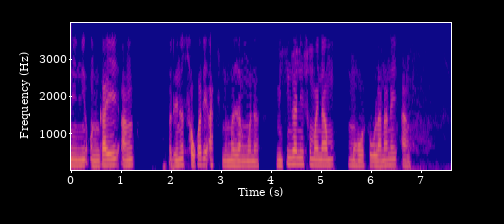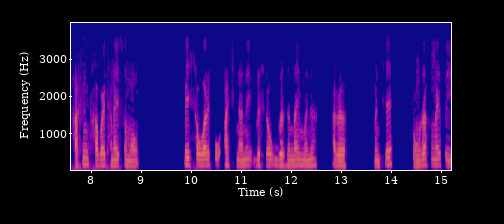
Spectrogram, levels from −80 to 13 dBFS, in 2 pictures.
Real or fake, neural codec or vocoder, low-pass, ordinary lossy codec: real; none; 3.6 kHz; none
